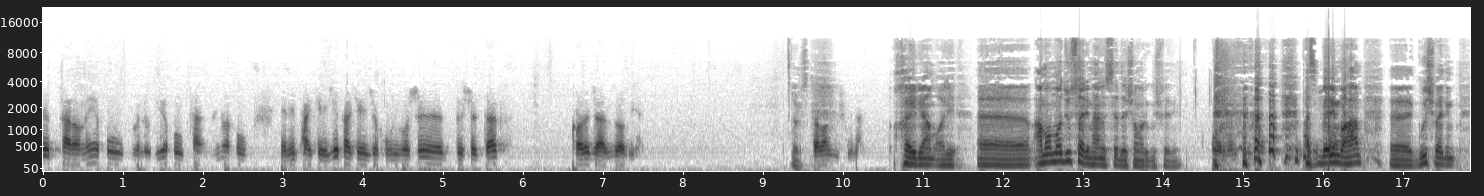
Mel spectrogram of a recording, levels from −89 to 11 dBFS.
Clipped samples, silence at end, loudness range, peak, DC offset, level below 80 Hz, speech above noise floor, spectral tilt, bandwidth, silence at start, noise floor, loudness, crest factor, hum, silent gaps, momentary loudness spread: under 0.1%; 0.05 s; 9 LU; 0 dBFS; under 0.1%; -44 dBFS; 41 dB; -6 dB/octave; 11.5 kHz; 0 s; -56 dBFS; -15 LUFS; 16 dB; none; none; 16 LU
